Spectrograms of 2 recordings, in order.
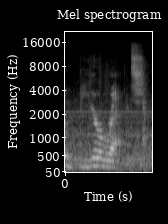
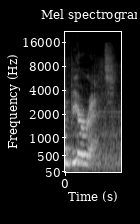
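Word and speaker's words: burette: name it's called a buet okay and it doesn't have like a French pronunciation B no okay it's just a buet so what you would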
